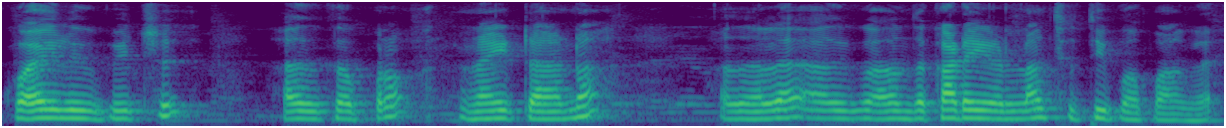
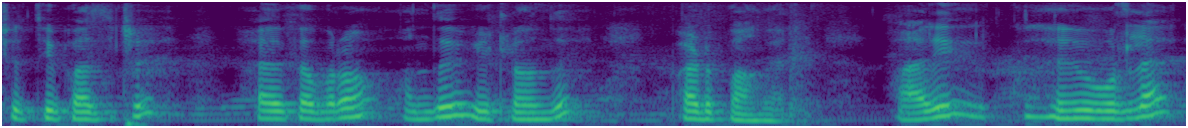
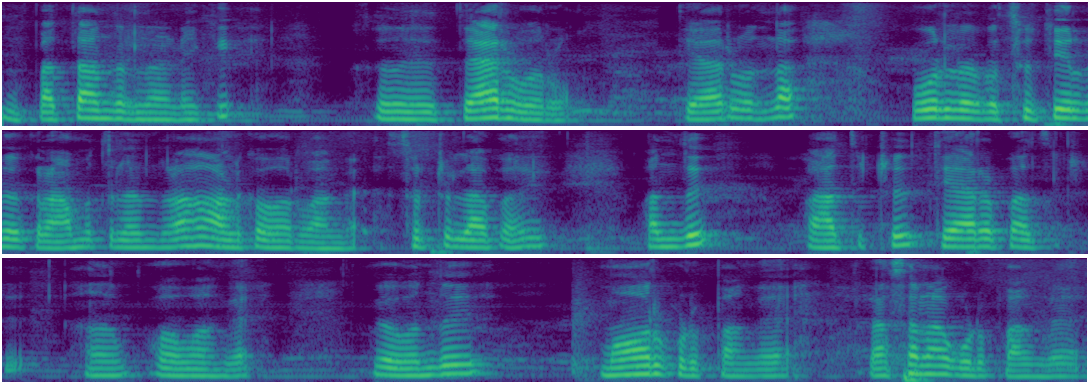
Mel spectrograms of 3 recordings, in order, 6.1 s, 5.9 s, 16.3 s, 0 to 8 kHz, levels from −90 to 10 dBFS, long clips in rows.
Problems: background sounds at intervals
